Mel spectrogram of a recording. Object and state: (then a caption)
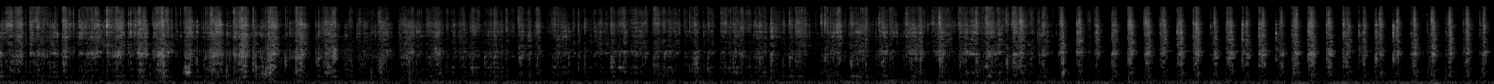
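Metal microphone grille. Long nails quickly scratch the hollow metal mesh grille of a large silver condenser microphone, making a dense, bright, hissing scrape for about ten seconds. The scratching then breaks into fast, evenly spaced rhythmic strokes, each a crisp high rasp, through the end.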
